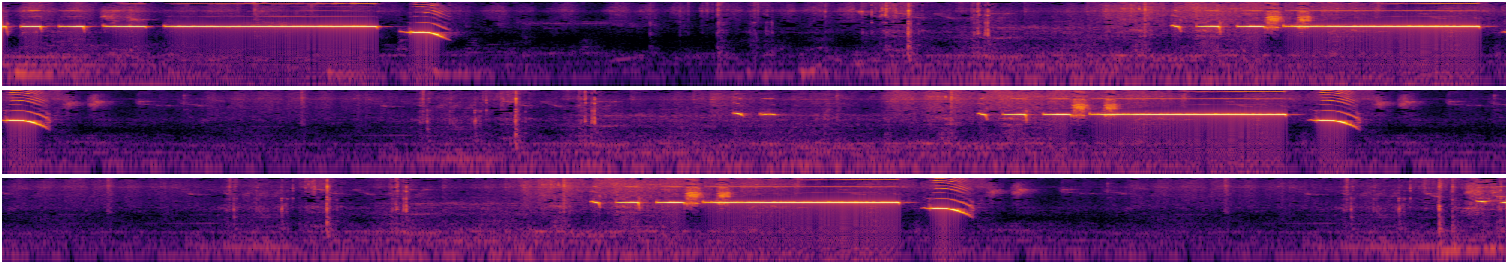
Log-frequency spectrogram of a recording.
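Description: Common iora (cipoh) singing: four repeated phrases, each a few short notes leading into a long, steady high whistle that ends in a quick downward slur, about every eight seconds.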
